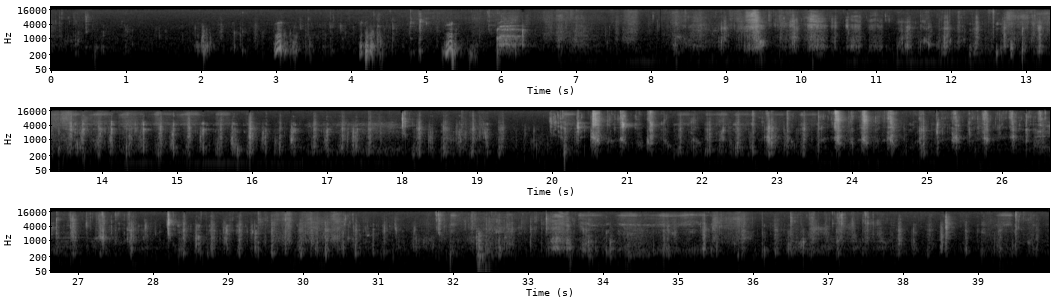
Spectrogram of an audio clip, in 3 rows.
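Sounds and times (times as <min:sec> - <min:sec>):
chewing and lip-smacking: 0:00.1 - 0:05.1, 0:08.8 - 0:39.9.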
